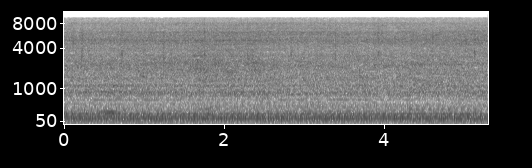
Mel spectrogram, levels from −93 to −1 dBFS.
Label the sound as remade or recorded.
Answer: recorded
